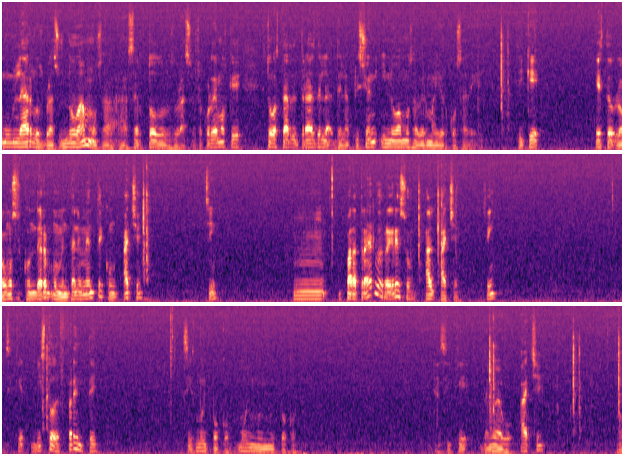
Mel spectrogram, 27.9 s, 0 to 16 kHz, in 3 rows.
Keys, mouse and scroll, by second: 7.4 Tab, 7.8 right click, 11.3 h, 15.8 alt+h, 19.2 KP_1, 25.9 h, 27.1 Tab, 27.5 right click, 27.8 Tab.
